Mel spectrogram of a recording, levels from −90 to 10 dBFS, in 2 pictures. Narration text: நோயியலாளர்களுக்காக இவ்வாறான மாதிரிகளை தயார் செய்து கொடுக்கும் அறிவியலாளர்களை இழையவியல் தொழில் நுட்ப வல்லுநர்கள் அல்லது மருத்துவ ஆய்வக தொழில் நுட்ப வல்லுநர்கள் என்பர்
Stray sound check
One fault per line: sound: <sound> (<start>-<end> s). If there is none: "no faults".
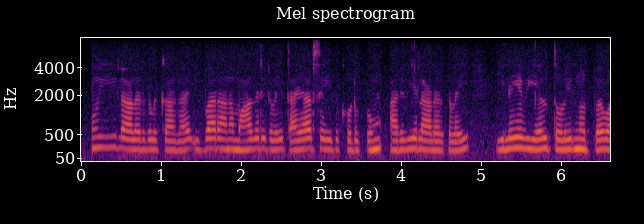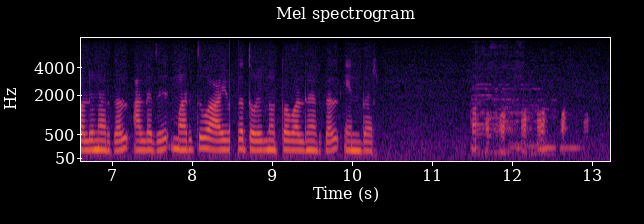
sound: dropout (8.5-8.6 s)
sound: laugh (11.5-13.0 s)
